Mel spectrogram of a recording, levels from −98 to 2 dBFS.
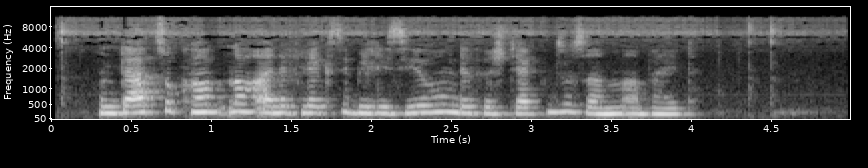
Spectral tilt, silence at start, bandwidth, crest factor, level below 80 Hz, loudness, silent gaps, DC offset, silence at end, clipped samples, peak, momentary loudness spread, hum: -4.5 dB/octave; 0.05 s; 11.5 kHz; 16 dB; -58 dBFS; -18 LUFS; none; under 0.1%; 0 s; under 0.1%; -2 dBFS; 14 LU; none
